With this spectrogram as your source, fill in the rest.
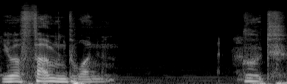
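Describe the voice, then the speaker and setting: A put-on character voice at a low-to-middle pitch, with music in the background. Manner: commanding.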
